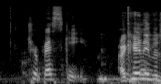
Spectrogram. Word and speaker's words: Trubisky: mitch trabinsky nope i always say his name wrong i can't say it trubisky i can't even say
